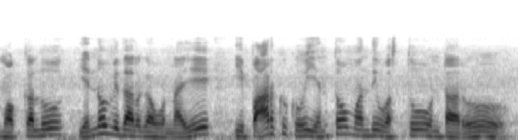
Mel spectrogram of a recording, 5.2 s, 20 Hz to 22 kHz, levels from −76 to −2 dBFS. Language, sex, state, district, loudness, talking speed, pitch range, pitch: Telugu, male, Andhra Pradesh, Manyam, -18 LUFS, 105 wpm, 130-170 Hz, 150 Hz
